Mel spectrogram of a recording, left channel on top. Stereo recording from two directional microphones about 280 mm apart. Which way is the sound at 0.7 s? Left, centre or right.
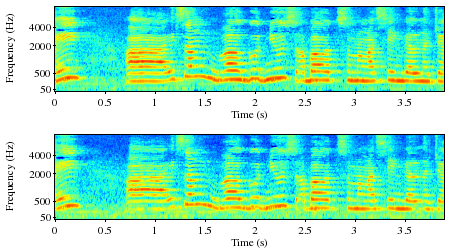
Centre.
